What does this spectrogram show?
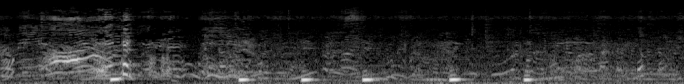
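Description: Deep, resonant hoots from a siamang pulse out in a steady rhythm, each one brief and booming. Chattering voices of people fill the background throughout.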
